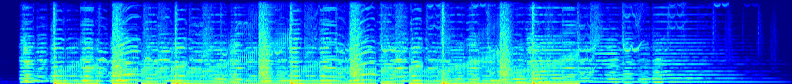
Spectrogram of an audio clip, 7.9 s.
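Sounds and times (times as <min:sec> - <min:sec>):
music block: 0:00.0 - 0:07.9.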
